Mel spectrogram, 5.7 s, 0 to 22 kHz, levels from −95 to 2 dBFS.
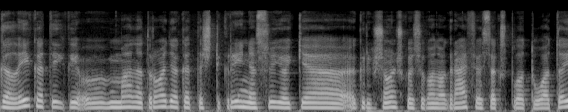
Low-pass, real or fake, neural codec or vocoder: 14.4 kHz; real; none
